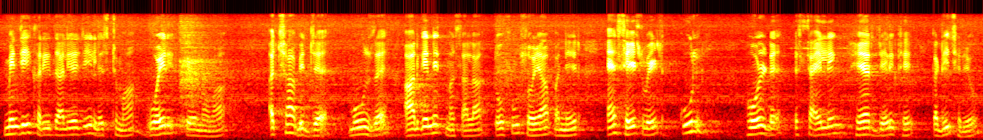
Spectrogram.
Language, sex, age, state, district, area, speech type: Sindhi, female, 60+, Rajasthan, Ajmer, urban, read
